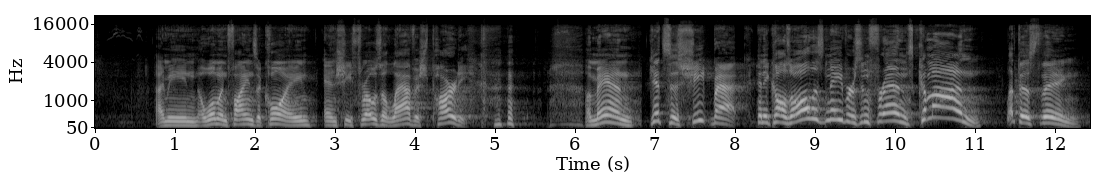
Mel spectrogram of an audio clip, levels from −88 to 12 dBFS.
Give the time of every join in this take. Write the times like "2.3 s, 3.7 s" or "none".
2.8 s, 6.8 s, 8.2 s, 11.5 s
